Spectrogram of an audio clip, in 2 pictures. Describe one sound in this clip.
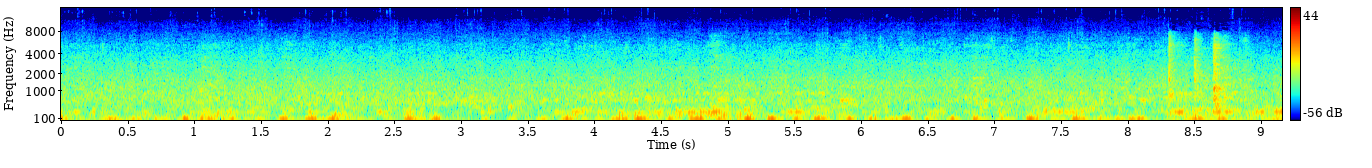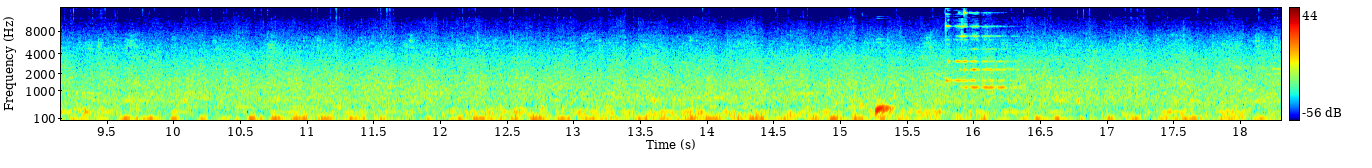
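A young woman breathes heavily close to a microphone.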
